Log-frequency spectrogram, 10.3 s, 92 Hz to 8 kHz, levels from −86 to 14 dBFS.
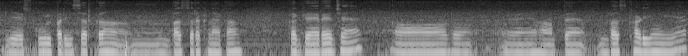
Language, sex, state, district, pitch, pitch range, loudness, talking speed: Hindi, male, Bihar, Purnia, 125 Hz, 120-130 Hz, -18 LUFS, 100 wpm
